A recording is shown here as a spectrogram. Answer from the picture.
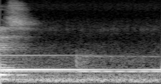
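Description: Quartz crystal singing bowls ringing with a sustained pure tone, a fainter higher tone above it, slowly fading.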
